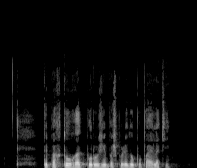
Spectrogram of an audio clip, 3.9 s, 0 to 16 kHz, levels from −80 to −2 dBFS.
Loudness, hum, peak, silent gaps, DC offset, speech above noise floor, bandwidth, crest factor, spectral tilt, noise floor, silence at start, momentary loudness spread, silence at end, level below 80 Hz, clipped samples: -24 LUFS; none; -6 dBFS; none; under 0.1%; 32 dB; 10 kHz; 20 dB; -7.5 dB/octave; -56 dBFS; 0.35 s; 23 LU; 0.55 s; -66 dBFS; under 0.1%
